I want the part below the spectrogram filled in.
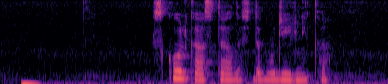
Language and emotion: Russian, sad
